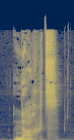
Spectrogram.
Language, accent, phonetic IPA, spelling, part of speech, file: German, Austria, [naχts], nachts, adverb, De-at-nachts.ogg
- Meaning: at night, nights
